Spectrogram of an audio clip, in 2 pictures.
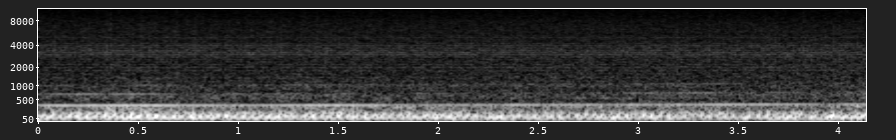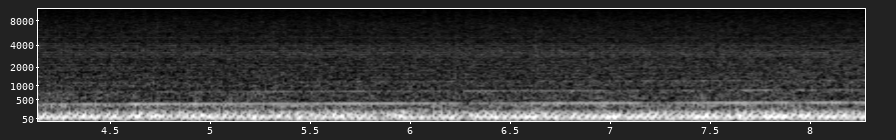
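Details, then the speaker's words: Fan spinning up to high speed: smooth airflow rumble with a clean hum creeping higher in pitch, no rattle, not too noisy; normal healthy fan. "It's got some good speed there. And it's not too noisy."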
